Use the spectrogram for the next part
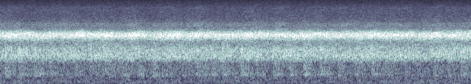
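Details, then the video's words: A massed nighttime frog chorus recorded at midnight, many voices calling at once in a continuous high, slightly pulsing hum with steady loudness and no other distinct sounds. "한밤중 개구리 울음소리"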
